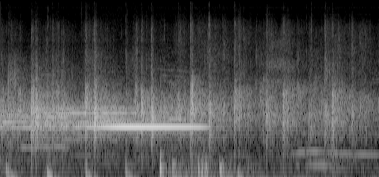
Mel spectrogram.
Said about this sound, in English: Oh, clap your hands and give God some praise right now.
